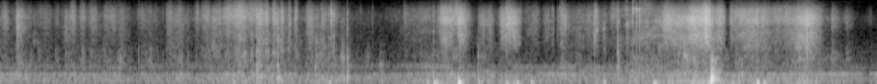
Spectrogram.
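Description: Handling noise: irregular rustling and scratchy swishes as the recording phone is moved about over the colouring book, with a few soft thumps.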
